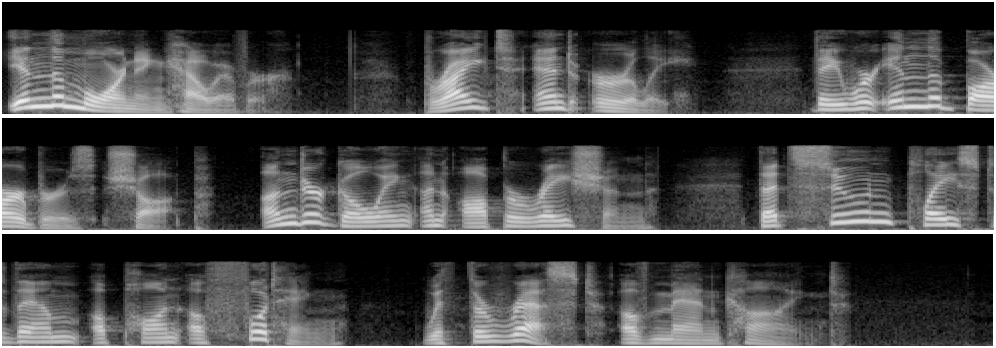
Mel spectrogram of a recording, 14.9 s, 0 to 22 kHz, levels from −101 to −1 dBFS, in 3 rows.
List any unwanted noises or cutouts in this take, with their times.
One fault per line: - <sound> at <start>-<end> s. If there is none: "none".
none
